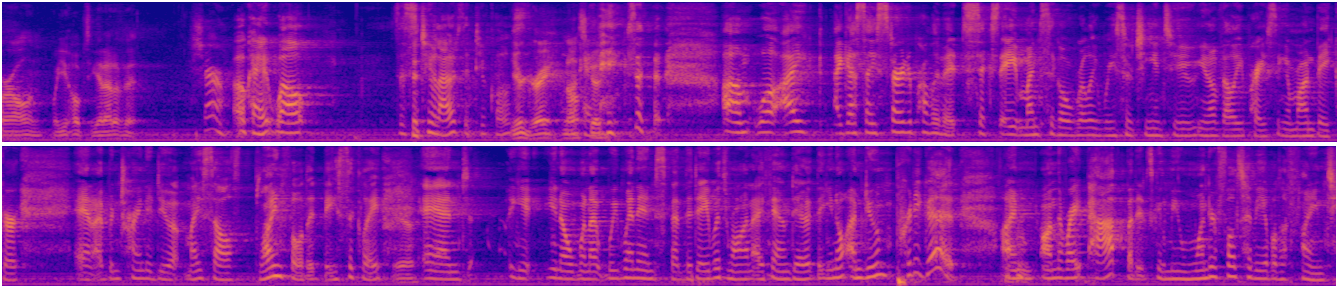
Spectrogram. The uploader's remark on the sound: Live Broadcast at the The IPBC IGNITE Conference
